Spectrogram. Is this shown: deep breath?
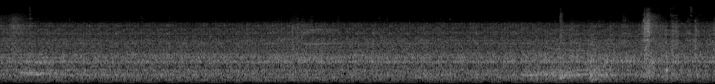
no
